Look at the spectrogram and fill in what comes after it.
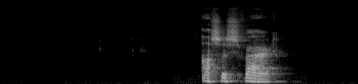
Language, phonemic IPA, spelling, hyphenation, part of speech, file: Dutch, /ˌɑ.səˈsʋaː.rə/, accessoire, ac‧ces‧soi‧re, noun, Nl-accessoire.ogg
- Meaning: accessory (attachment)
